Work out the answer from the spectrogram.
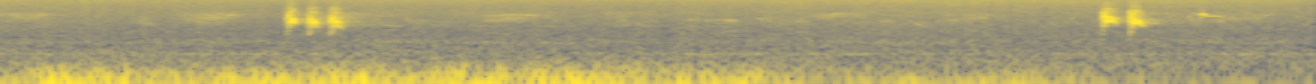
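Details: Wet, bedraggled juvenile Red-billed Buffalo Weaver begging for food from an adult feeding on White Berry Bush fruit at the edge of Mpondo Dam, Kruger National Park: two short bursts of harsh, stacked chattering notes, with low rumbling wind or water noise.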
